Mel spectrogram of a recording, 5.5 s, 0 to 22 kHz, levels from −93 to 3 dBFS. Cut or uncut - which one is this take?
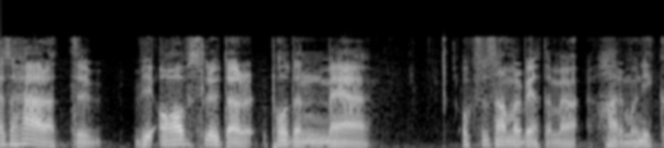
cut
